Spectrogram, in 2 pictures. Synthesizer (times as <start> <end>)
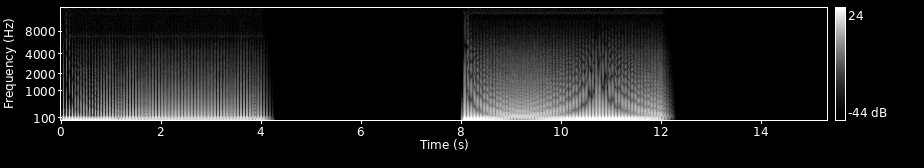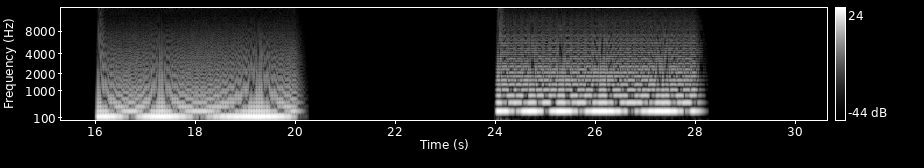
24.0 28.3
